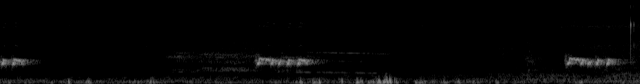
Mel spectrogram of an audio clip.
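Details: Local zebra dove singing bedah karang style, claimed audible at 500 meters: three brief rolling trilled coos a few seconds apart amid low rumbling background noise and a faint click at the end.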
